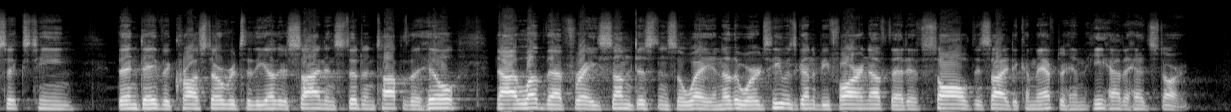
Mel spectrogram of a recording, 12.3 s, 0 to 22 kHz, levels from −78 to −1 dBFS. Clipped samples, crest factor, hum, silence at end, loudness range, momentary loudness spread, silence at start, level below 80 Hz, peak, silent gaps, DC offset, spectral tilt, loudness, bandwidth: 0.4%; 12 dB; none; 0.45 s; 2 LU; 9 LU; 0 s; -60 dBFS; 0 dBFS; none; under 0.1%; -6 dB/octave; -13 LUFS; 13 kHz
